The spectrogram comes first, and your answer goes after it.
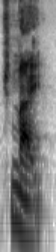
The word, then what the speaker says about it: Knight: Dawn Knight. Knight. That's how you say it. I know it's not. I just like to see people get it. It's not how you say it, Rich. The K is silent.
